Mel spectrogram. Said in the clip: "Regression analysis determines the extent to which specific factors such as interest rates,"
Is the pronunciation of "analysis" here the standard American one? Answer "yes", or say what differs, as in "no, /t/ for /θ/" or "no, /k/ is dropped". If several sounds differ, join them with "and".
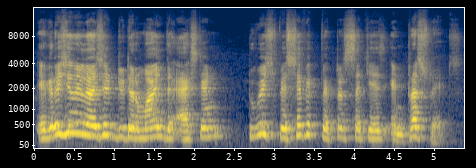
no, /l/ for /n/ and /l/ is dropped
